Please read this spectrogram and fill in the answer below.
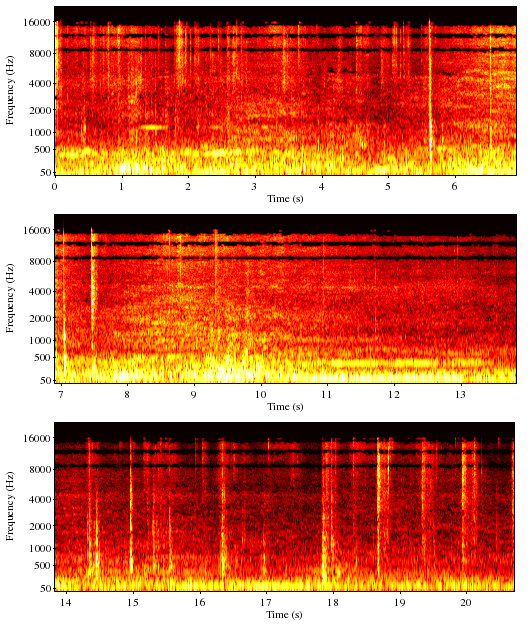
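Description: A motor vehicle engine running nearby as a steady low hum, swelling louder around the middle and then easing off, with a few sharp clicks and taps.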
